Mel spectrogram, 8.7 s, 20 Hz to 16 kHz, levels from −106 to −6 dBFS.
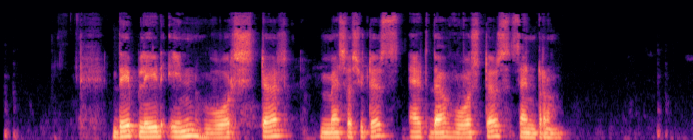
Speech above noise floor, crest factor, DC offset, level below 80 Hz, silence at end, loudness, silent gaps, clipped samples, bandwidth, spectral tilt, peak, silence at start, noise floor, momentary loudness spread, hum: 53 dB; 18 dB; under 0.1%; -54 dBFS; 0.45 s; -20 LUFS; none; under 0.1%; 11.5 kHz; -6.5 dB/octave; -2 dBFS; 1.4 s; -72 dBFS; 10 LU; none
